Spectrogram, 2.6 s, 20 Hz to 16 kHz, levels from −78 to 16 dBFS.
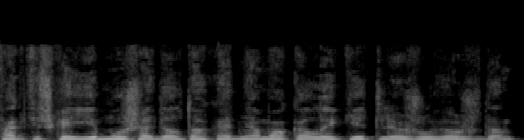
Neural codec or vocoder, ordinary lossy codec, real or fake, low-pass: none; AAC, 48 kbps; real; 10.8 kHz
